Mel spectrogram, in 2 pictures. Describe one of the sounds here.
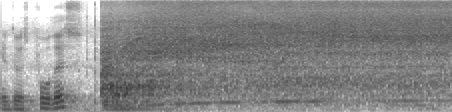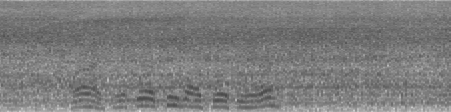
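A table saw motor starts and whirs loudly and steadily.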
